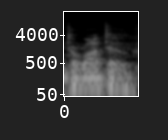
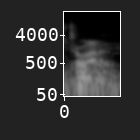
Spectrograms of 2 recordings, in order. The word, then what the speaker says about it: Toronto: Like I be saying Toronto. It's Toronto.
